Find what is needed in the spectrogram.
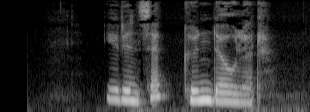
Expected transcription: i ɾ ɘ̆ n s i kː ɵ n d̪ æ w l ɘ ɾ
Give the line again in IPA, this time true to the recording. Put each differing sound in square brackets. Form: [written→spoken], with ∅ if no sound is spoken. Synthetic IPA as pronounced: i ɾ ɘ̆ n s [i→æ] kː ɵ n d̪ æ w l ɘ ɾ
